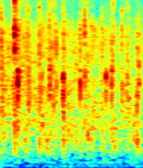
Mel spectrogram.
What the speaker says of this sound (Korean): 한 번 더 축복의 박수 해주시겠습니다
